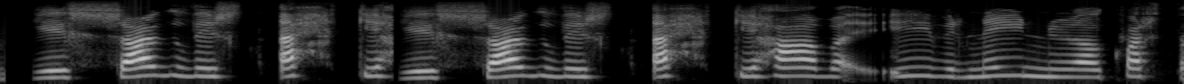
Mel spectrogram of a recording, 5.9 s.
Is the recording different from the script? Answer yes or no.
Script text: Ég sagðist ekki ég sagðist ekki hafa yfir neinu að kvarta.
no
